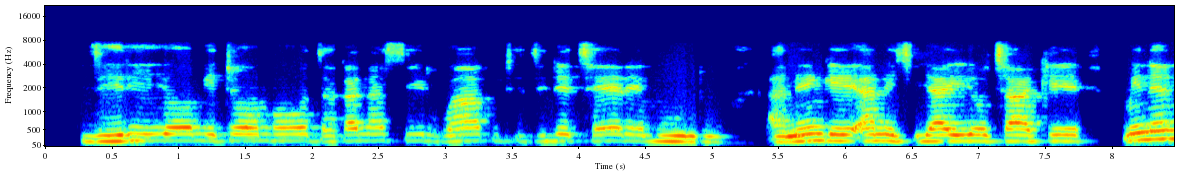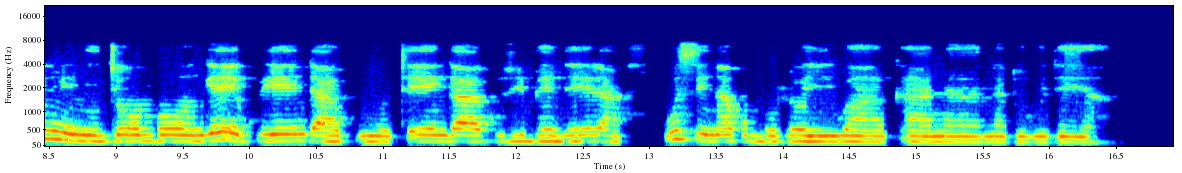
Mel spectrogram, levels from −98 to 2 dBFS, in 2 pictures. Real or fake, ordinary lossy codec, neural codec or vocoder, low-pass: real; Opus, 32 kbps; none; 7.2 kHz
